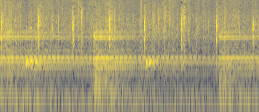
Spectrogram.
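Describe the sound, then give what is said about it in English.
Many clocks tick and tock in an overlapping, uneven patter, with a sustained chime ringing steadily underneath. Fairly busy, with no voices. “Here and there, I threw in a chime.”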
